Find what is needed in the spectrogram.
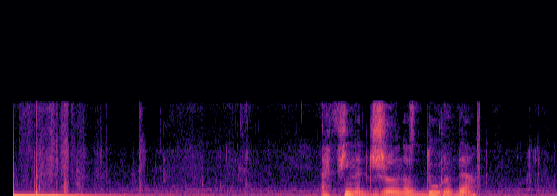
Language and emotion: Russian, angry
